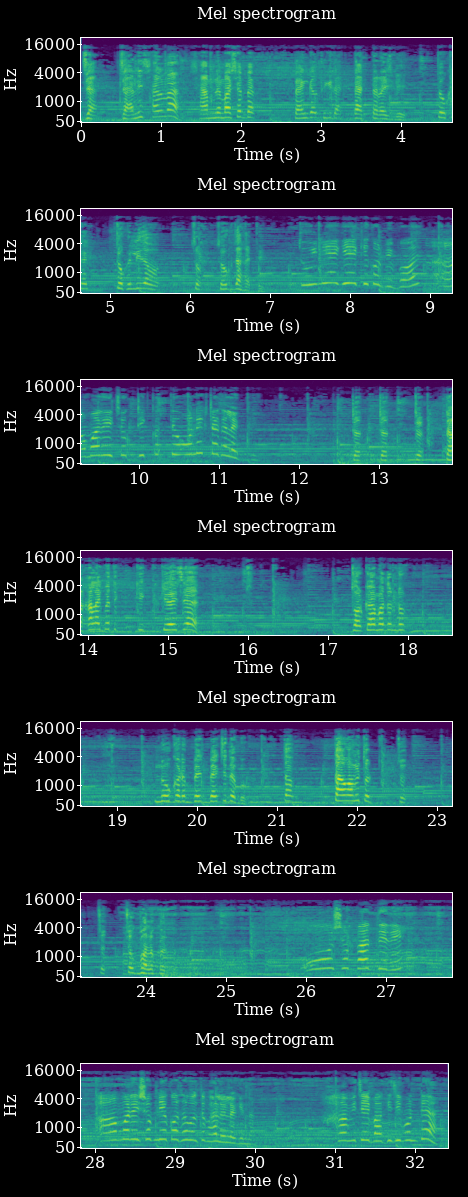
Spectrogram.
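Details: Acted stuttering in a short Bangla drama scene, presumably by the young male character; stuttering (acted).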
